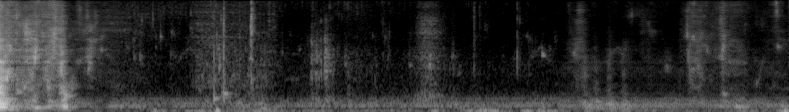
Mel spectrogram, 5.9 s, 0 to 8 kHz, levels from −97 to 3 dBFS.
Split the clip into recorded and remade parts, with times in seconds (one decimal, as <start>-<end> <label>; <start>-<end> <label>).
0.0-0.9 remade; 0.9-4.2 recorded; 4.2-5.9 remade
